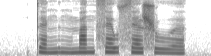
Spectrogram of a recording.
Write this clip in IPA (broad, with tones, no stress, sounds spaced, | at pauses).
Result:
t̪ ɛ˨˩ ŋ ɨ˨˩ ŋ m a˧ n s ɛ˧ w s ɛ˧ ʂ u˨˩ ə̯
